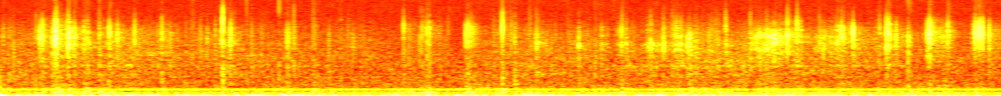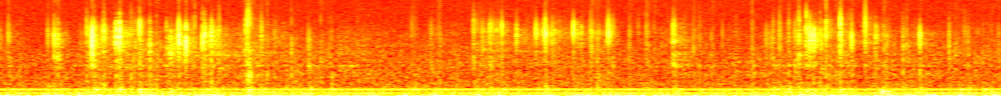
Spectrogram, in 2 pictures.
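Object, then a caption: Small steel balls. Fingertips roll and spread small solid steel pachinko balls across black velvet, making soft, bright clinking and pattering ticks. The quiet, continuous clicking comes in clustered bursts over a steady low hum, and each tick dies away almost instantly.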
